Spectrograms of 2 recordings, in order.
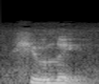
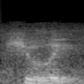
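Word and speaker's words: hyle: Nikra laYevanim huli, and the Greeks, meaning the Greek philosophers, Plato primarily, knew it as huli. H-Y-L-E is how you spell it in in English or Greek or Latin.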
